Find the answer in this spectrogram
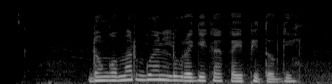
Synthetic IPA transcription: dɔŋɡɔmarɡwenlʊɾeɡɪkakaɪpid̪oɡɪ

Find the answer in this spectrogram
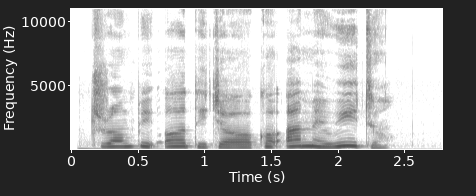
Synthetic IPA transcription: tɾɔmpiʔɔt̪it͡ʃɔːkɔʔamewitɔ

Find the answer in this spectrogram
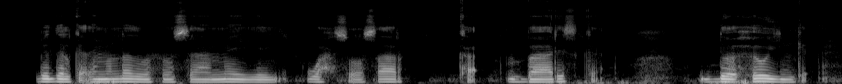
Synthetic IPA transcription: sbɐd̪ɛlkʰɐ̰ʕɪmɐlɐðʊwʊħuːsaːmɛjɛj | wɑħsɔ̰ːsaːr | kʰɐ̰ | baːɾɪskʰɐ̰ | d̪ɔħɔːjɪŋkʰɐ

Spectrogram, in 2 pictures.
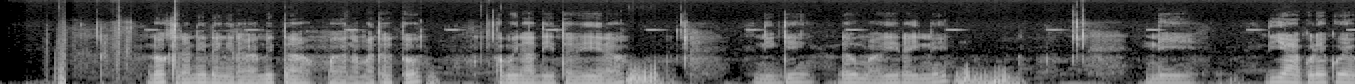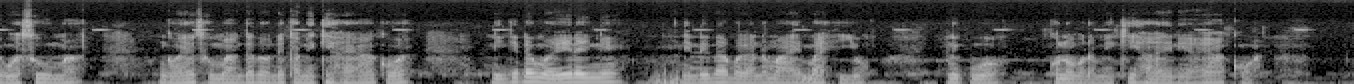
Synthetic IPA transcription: ndɔkeɾanendɛŋɛɾaɣametamaɣanamatato | ŋɡamaiɾaðitaweɾa | niːŋɡendaumaweɾaine | ne | ðiakoɾɛkwɛɣwɔsuma | ŋɡɔjɛsumaɡaðɔndɛkamekiɦajakoa | niːŋɡendaumaweɾainenendeðabaɣanamaɛ̰mahiɔ | nekuɔkonɔɣɔɾamekʰiɦaeɾeajakoa

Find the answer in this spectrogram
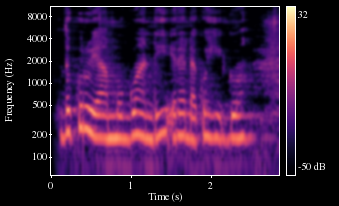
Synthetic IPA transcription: ðukuɾujamoɡwandieɾɛdakohiɡɔ

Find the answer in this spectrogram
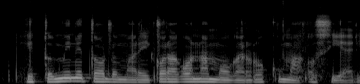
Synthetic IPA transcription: etominetɔdomaɾeikɔɾaɣɔnamɔɣaɾoɾokumaʔosiaɾi

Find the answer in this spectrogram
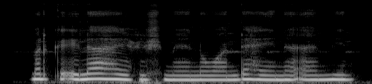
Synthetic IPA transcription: mɐrkʰɐʔɪlaːɦɛjħɪʃmɛːnɔwɑːnɖɐɦɛjnaːʔaːmiːn

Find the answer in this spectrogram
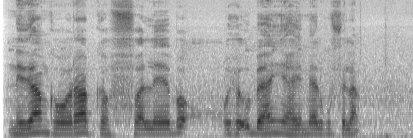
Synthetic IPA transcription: nɪðaːmkʰɐwɑɾaːb̚kʰɐfɐlɛːβɔ | wʊħuːʊbaːɦɐnjɐɦɛjmɛːlkʰʊfɪlɐn

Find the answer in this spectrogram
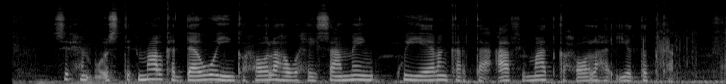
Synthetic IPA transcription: ʃɪħɪnʔʊ̰ɪ̰st̪ʰɪʕmaːlkʰɐd̪aːwɔːjɪŋkʰɐħɔːlɐɦɐwɑħɑjsaːmɛjŋkʰʊjɛːlɐŋkʰɐrt̪ʰa̰ːʕɑːfɪmaːd̪kʰɐħɔːlɐɦɐ̰ʔḭjɞd̪ɐd̪kʰɐ̰

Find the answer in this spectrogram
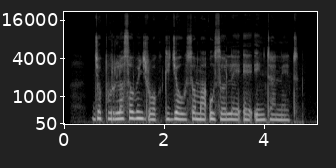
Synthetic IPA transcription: d͡ʒɔpuɾlɔsɔwiɲd͡ʒɾwɔkɡɪd͡ʒɔusɔmaʔusolɛʔɛʔintanɛt

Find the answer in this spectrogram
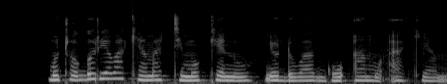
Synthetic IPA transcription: motɔɡoɾjawakjamatimokenunodowaɡoʔamɔʔakʰjama

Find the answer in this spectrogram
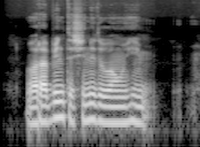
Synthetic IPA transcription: wɑɾɑbɪnt̪ʰɐʃɪnɪðʊwaːmʊɦiːm

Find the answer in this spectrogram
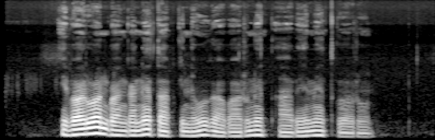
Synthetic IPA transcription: iβaɾuwanbaŋɡanet̪apkinewuɡabaːɾunet̪abemet̪ɡaɾun

